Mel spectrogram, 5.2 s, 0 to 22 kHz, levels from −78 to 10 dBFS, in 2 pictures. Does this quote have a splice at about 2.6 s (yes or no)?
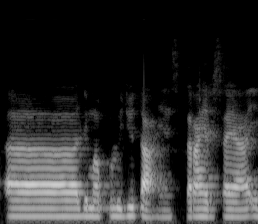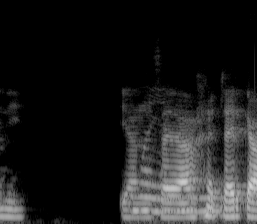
no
